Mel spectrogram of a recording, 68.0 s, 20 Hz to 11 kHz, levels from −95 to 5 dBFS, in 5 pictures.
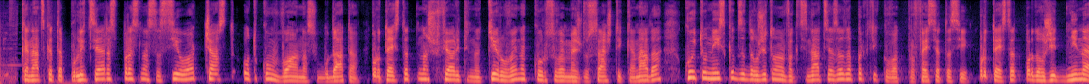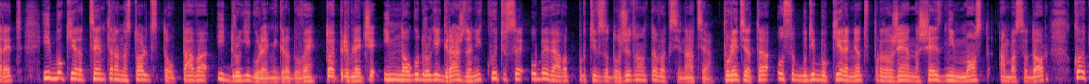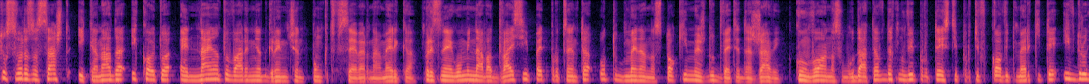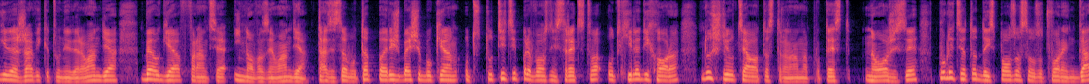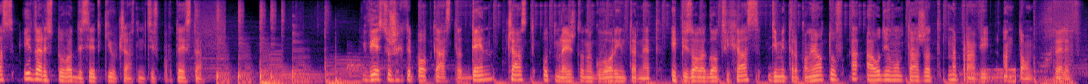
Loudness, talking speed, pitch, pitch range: -22 LUFS, 145 wpm, 130 Hz, 115-145 Hz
